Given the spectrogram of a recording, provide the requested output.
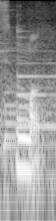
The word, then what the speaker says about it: Munch: So, the building over there is the Munch. It spells like Munch, but it's pronounced as Munch.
